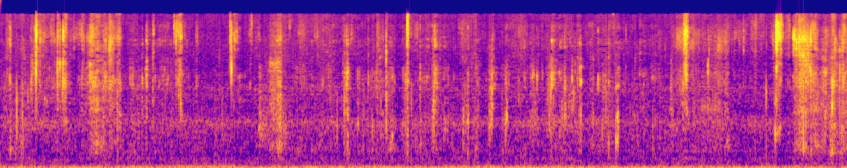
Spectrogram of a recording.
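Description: A person chewing and biting food close to the microphone: wet, irregular crackles and clicks of mastication, over a steady low hum.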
